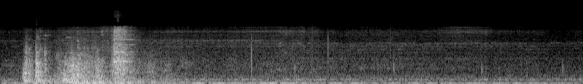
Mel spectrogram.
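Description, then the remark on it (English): A train pulls into a platform at Euston station, London, where the Irish Mail train for Holyhead is waiting: a loud, brief burst of rushing, hissing noise, then a steady low rumble with a faint hum and occasional soft clicks. No voices. “Here she comes, sliding into the platform where the Irish Mail is waiting.”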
